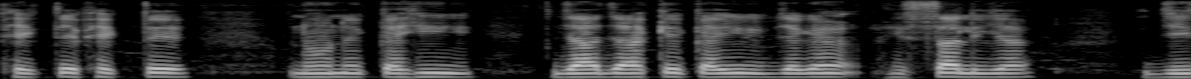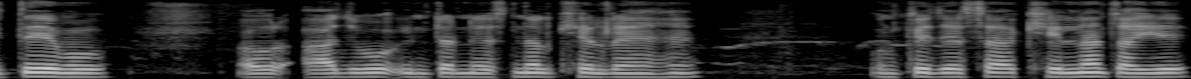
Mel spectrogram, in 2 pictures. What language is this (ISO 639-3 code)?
hin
